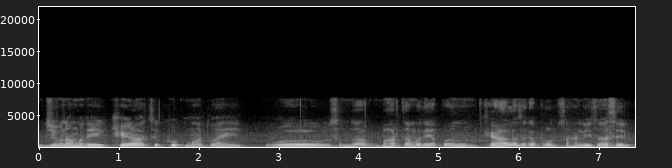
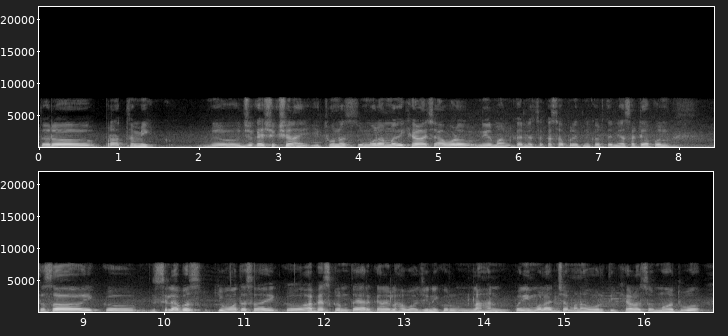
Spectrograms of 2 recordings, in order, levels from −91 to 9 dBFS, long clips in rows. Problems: background sounds at intervals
